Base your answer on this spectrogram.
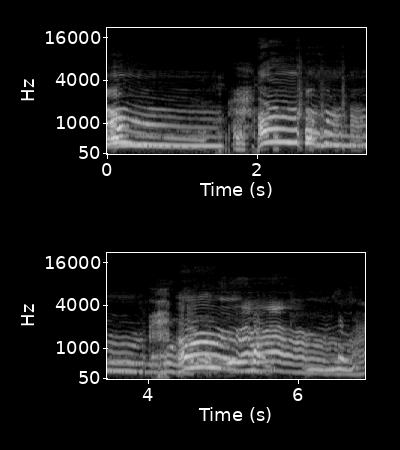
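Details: Dog singing with a long flat howl, a brief break, then swooping higher notes that waver and slowly sink in pitch toward the end.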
